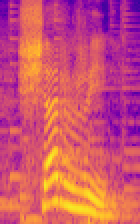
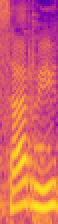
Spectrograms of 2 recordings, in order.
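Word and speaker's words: شرّ: Ayat keempat, min syarri. Nah, di sini ada ro tasdid, maka dibacanya tebal, tidak sari tapi syarri.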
